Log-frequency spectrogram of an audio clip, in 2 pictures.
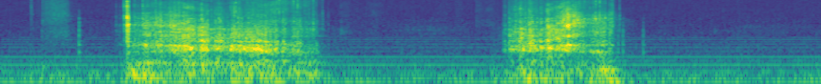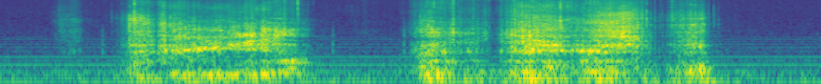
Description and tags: object pushed on table
Heavy metal object pushed across a hard surface.
Foley sound effect.
AKG condenser microphone M-Audio Delta AP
